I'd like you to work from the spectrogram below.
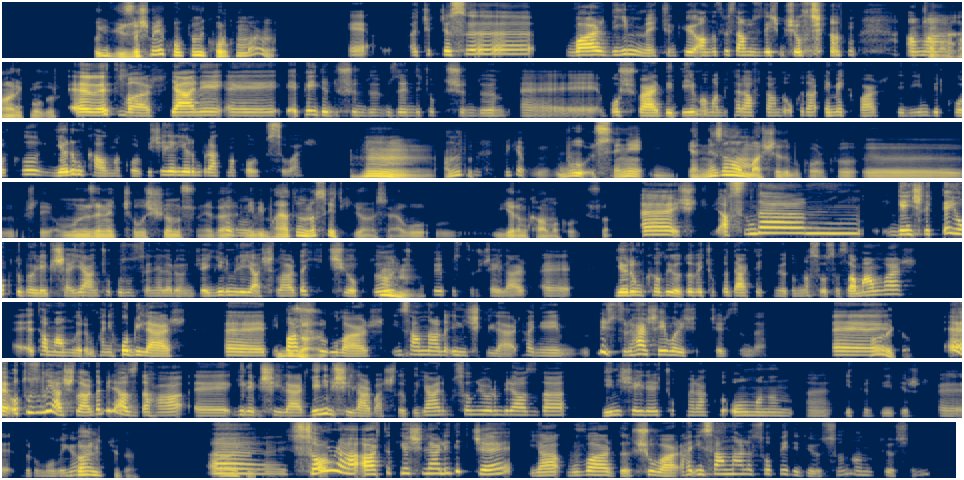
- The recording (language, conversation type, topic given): Turkish, podcast, Korkularınla yüzleşirken hangi adımları atarsın?
- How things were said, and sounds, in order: laughing while speaking: "olacağım"; unintelligible speech; unintelligible speech; tapping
